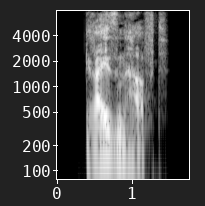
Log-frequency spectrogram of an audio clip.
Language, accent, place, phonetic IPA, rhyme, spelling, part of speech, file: German, Germany, Berlin, [ˈɡʁaɪ̯zn̩haft], -aɪ̯zn̩haft, greisenhaft, adjective, De-greisenhaft.ogg
- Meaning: senile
